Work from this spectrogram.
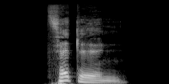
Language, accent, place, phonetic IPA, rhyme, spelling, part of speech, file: German, Germany, Berlin, [ˈt͡sɛtl̩n], -ɛtl̩n, Zetteln, noun, De-Zetteln.ogg
- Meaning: 1. dative plural of Zettel 2. gerund of zetteln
